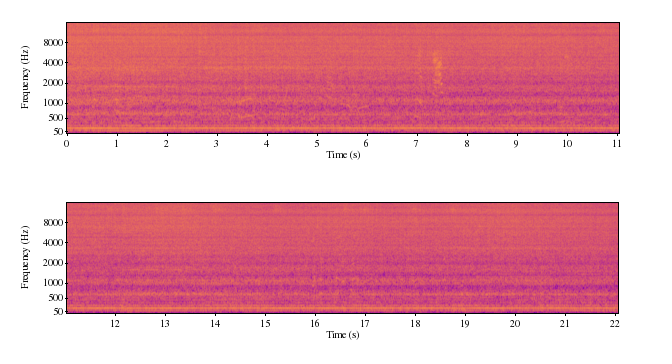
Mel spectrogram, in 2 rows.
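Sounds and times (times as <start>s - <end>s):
engine humming steadily: 0.0s - 22.0s.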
